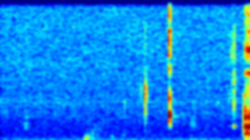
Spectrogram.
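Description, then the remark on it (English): Quiet sipping of water: a few soft, wet mouth clicks and small slurping ticks spread over a low background hiss, with a louder burst breaking in at the very end. “Sorry, I took a sip of water there, and it took me a little longer than I thought it would to sip it.”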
